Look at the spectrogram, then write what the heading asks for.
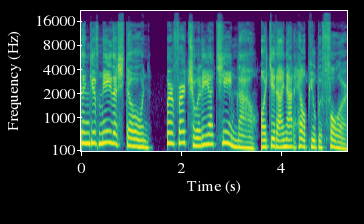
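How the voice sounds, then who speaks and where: A put-on character voice, female-sounding, at a medium pitch and moderate pace, in a very clean recording with a silent background. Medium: video game. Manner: pessimistic, sardonic.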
